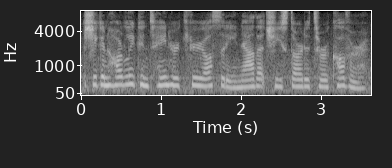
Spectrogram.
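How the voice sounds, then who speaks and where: A woman voicing a gentle, caring mother. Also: a little high, a little fast, noisy background, natural voice. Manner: warm, motherly. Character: gentle caring mother, former name engraver. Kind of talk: video game dialogue.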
